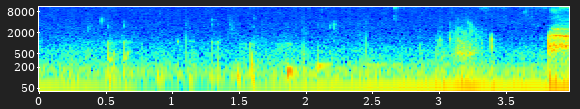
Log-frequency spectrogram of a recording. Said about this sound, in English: Let me just have a sip of water here.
